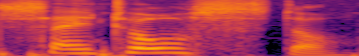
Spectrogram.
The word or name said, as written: St Austell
